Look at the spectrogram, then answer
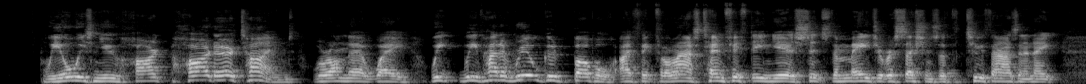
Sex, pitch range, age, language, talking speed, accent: male, 145-200 Hz, 40-59, English, 180 wpm, British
